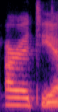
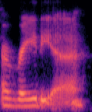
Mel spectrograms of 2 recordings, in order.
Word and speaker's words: Aradia: this pronounced different ways I've heard this pronounced our idea and I've also heard it pronounced Aradia so there you go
